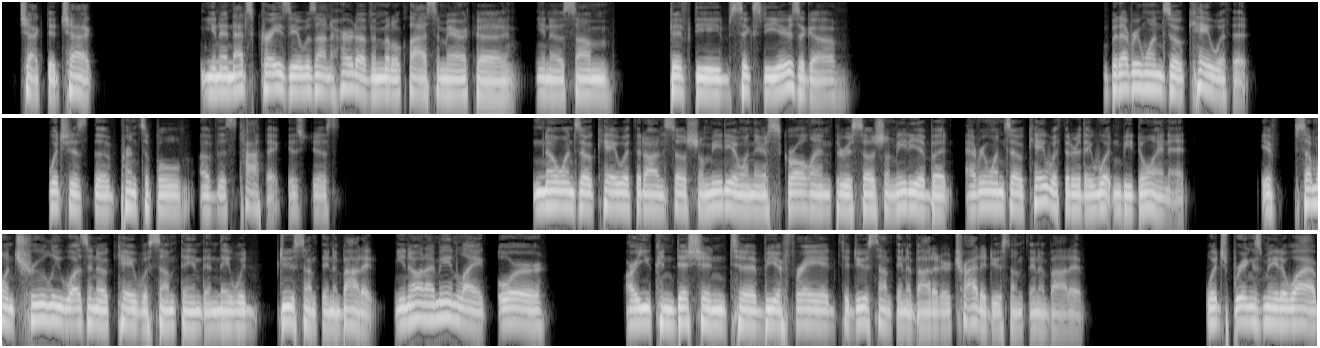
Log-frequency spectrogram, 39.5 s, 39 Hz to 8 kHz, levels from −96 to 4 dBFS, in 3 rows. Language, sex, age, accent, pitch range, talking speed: English, male, 20-39, American, 100-120 Hz, 165 wpm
